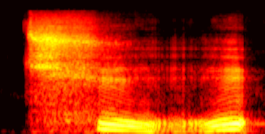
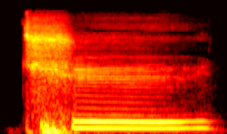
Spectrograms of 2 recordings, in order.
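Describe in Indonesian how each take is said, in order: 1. Nadanya turun lalu naik. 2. Nadanya tetap datar. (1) "kalau turun naik" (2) "nada pertama ya kan mendatar"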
